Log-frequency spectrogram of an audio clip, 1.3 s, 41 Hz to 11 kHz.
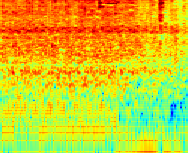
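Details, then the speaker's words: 1970s VW air-cooled engine (1972 Super Beetle or 1971 Karmann Ghia) idling on a cold day after clearing a clogged fuel filter under the gas tank: low, steady idle, slightly rough from the cold. "little rough because it's a little cold outside"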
